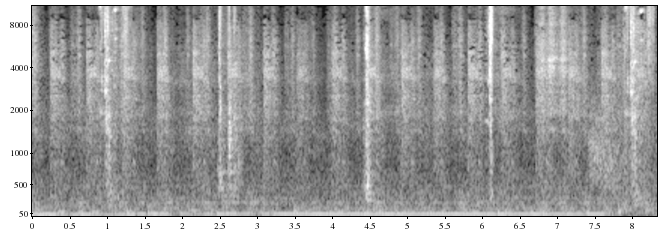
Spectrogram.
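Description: Metal parts click sharply now and then.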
